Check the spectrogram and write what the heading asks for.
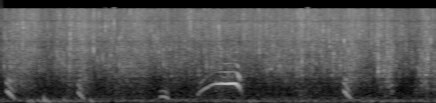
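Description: Wet mud and water squelching and trickling as mud is scooped by hand into a plastic crate, with several short squelchy tones that drop quickly in pitch. About two seconds in comes one loud, short tone that rises and then falls.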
